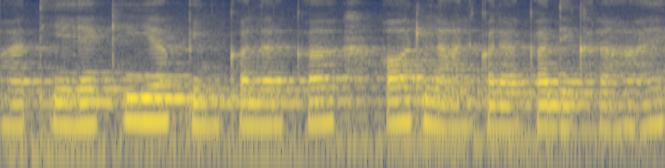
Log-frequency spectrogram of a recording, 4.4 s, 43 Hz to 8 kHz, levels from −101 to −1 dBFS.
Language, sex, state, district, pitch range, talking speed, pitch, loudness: Hindi, female, Haryana, Rohtak, 160-175 Hz, 200 wpm, 165 Hz, -16 LUFS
